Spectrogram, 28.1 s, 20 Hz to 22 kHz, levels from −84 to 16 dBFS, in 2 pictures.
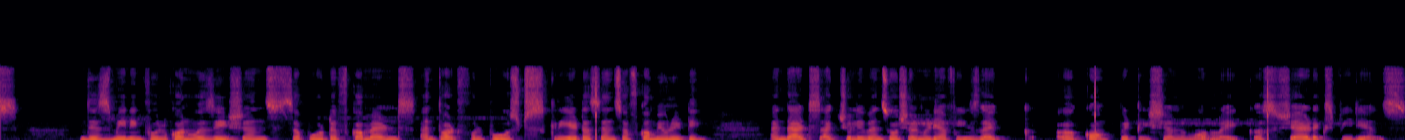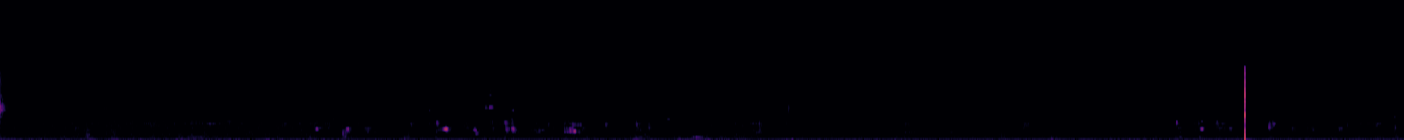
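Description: Speech with a file header played as audio: sharp snaps at 5.95, 10.95, 12.67 and 26.49 s, each a joined piece's header bytes. Unlike signal-dependent clicks, they land regardless of the sound.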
